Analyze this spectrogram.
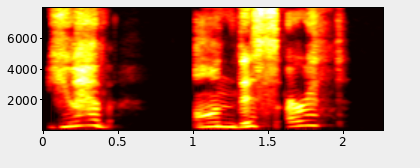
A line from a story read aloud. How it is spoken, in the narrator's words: she hisses at him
